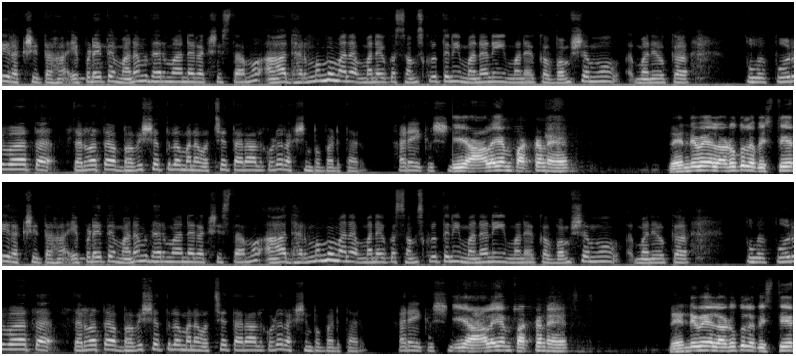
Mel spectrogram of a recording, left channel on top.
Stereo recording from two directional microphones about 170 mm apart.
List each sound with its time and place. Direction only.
0.0 s speech: 5° left (ahead or behind)
12.5 s speech: 20° right (ahead or behind)
14.6 s speech: centre (ahead or behind)
14.8 s speech: 20° right (ahead or behind)
15.2 s speech: centre (ahead or behind)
